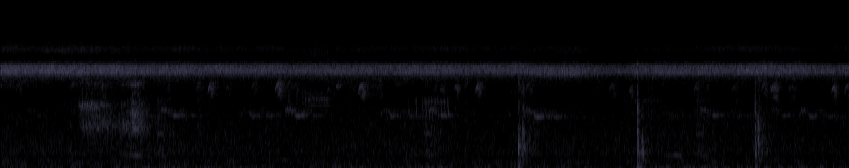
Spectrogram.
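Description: Jungle insect ambience: a steady high-pitched insect drone with short, repeated chirps over it, fairly quiet. Three faint clicks about a second apart come in the second half.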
